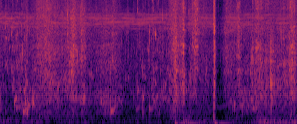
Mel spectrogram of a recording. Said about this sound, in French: les pieds dans le ruisseau, tamise du gravier. Qu'est-ce que vous faites là? On est en train de chercher le diamant.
